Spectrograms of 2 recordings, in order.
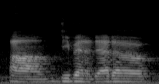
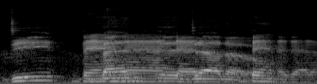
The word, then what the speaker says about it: Di Benedetto: Di Benedetto, again we've talked about every week, who is somebody who I think, you know, can be a top 15 to top 10.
